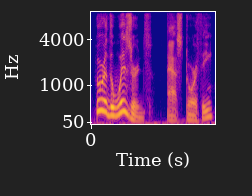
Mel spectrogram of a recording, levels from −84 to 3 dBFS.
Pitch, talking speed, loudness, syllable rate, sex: 145 Hz, 195 wpm, -18 LUFS, 7.3 syllables/s, male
